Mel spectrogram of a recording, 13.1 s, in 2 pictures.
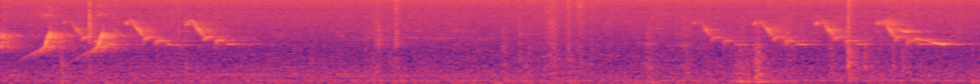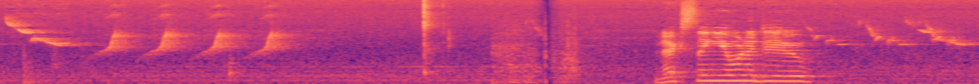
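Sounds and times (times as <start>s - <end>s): songbird whistling: 0.1s - 1.6s, 4.8s - 8.5s.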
